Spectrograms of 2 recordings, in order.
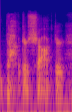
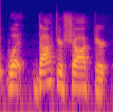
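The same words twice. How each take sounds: First: Soft, unvoiced repeat of the name; whispered aside. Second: Loud, slow, higher call of the name; drawn-out call. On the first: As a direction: whisper the name back under your breath. Repeating the username to himself. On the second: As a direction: stretch the name out like announcing him. Reading out a chat username. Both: Real, not acted.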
